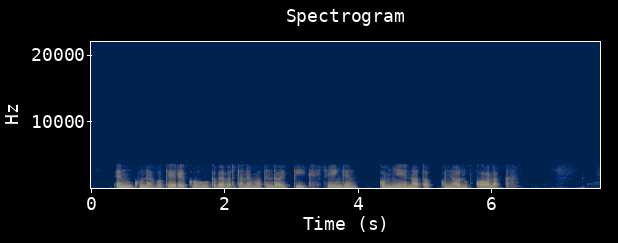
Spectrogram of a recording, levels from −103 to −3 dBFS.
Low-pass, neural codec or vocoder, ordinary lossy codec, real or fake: 3.6 kHz; none; none; real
